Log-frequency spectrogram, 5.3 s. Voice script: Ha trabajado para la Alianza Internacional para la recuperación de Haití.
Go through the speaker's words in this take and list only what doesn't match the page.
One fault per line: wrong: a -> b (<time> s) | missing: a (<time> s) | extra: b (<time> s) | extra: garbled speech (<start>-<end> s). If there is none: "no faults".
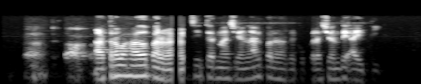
no faults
